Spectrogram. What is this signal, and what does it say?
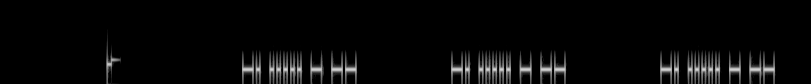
Morse code, heard as a keyed tone, about 34 wpm, 700 Hz. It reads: N5TM N5TM N5TM
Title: Easy Call Signs Repeated 3x - 35wpm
